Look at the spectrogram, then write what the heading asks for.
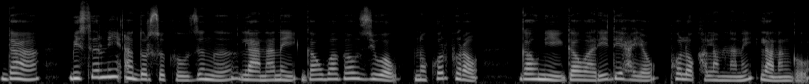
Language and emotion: Bodo, neutral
